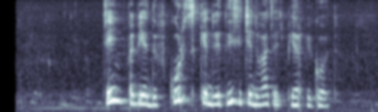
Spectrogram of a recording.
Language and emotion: Russian, neutral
